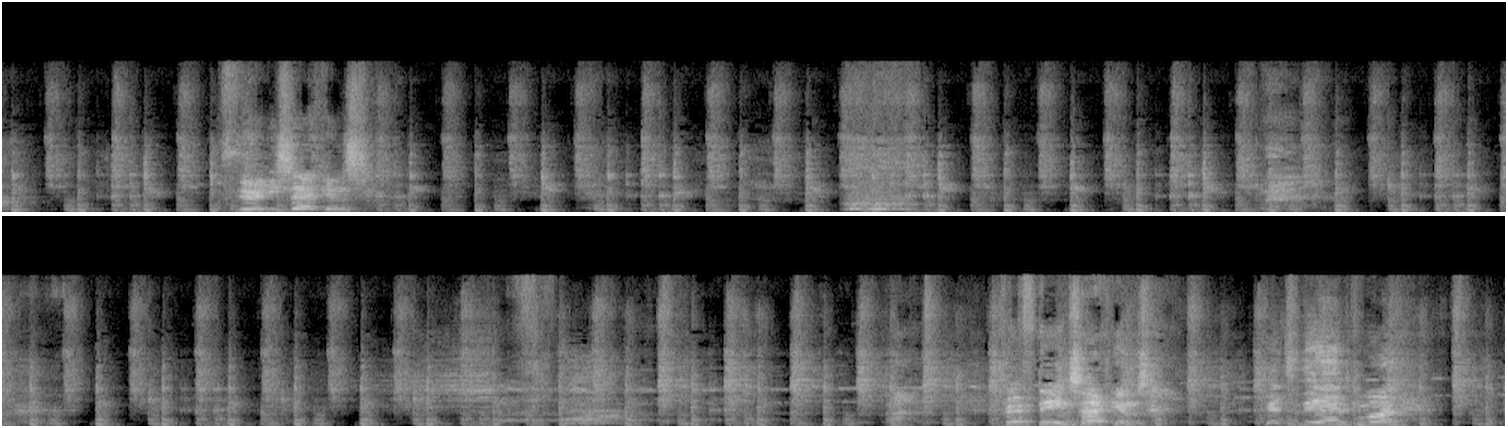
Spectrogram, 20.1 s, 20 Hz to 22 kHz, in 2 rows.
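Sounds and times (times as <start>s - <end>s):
music with fast steady beat: 0.0s - 20.0s.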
